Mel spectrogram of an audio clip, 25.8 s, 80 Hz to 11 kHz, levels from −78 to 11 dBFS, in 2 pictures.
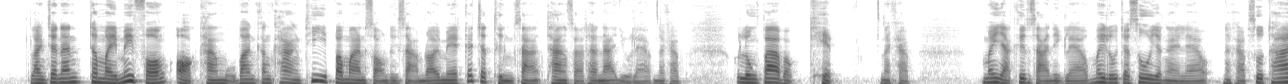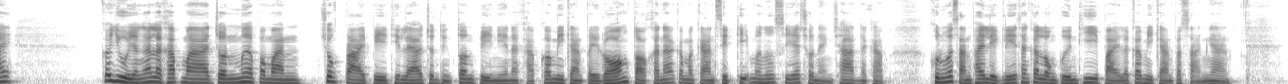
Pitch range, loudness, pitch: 110-150 Hz, -22 LUFS, 125 Hz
